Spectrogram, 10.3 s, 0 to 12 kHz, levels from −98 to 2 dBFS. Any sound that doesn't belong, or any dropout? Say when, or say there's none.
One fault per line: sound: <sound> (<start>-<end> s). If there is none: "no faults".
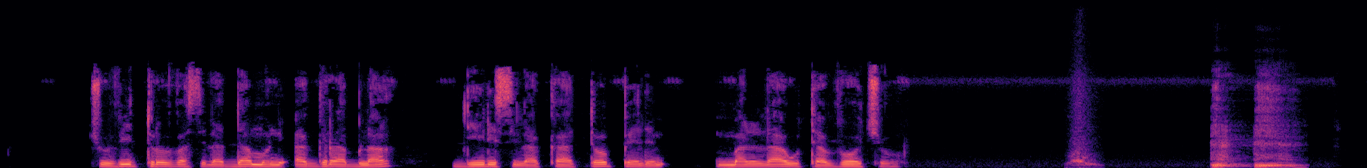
sound: whoosh (8.0-8.3 s)
sound: throat clearing (9.1-9.8 s)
